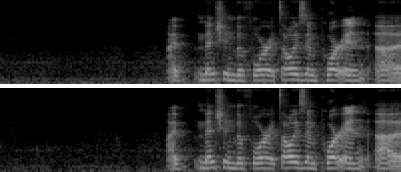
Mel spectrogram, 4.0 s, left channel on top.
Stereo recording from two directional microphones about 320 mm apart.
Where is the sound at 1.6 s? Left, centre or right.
Centre.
